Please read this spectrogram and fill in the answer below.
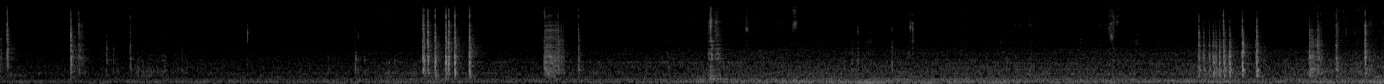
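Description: Light clicks and taps of a plastic GM instrument cluster being handled while its gauge needles are pressed back onto the stepper motor shafts, coming singly and in short clusters, with a small flurry near the end, over a low steady hum.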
